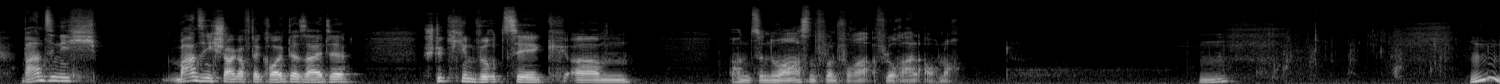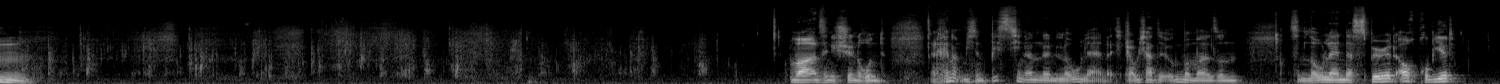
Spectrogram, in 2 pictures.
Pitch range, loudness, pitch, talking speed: 95-125 Hz, -25 LUFS, 105 Hz, 80 wpm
